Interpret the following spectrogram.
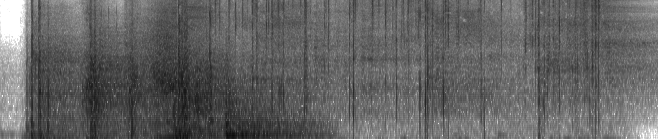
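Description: Produced intro sound effect of cracking ice: a sudden hit and a rush of crackling, then separate sharp cracks that thin out and fade.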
